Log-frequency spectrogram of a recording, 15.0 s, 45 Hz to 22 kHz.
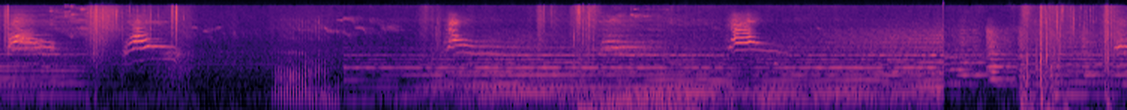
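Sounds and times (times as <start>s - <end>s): background music with held notes: 0.0s - 1.6s, 4.5s - 15.0s
cat meowing: 1.7s - 2.5s, 5.9s - 6.6s, 7.9s - 8.6s, 9.7s - 10.5s.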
